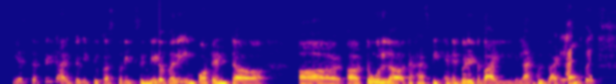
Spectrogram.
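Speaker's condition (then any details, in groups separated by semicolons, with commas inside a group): No condition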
